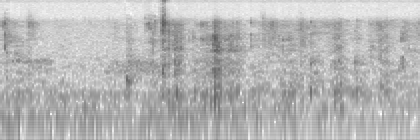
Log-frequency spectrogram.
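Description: Crunchy bites and chewing from a cracker topped with Mexican-style shrimp cocktail, heard up close as several crisp cracks followed by softer munching against faint room noise.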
